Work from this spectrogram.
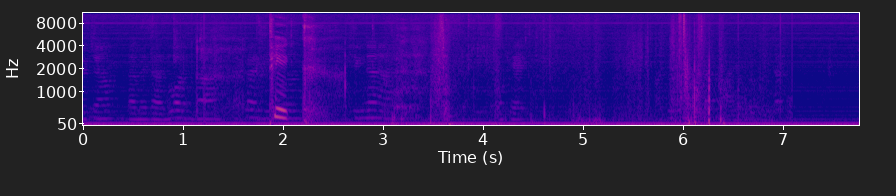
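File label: "pick", spoken word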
